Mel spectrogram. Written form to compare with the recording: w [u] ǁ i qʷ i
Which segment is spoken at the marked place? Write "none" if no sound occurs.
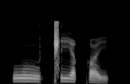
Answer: u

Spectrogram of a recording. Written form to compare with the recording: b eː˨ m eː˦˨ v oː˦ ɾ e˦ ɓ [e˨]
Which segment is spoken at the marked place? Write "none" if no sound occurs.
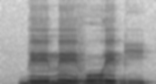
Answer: i˨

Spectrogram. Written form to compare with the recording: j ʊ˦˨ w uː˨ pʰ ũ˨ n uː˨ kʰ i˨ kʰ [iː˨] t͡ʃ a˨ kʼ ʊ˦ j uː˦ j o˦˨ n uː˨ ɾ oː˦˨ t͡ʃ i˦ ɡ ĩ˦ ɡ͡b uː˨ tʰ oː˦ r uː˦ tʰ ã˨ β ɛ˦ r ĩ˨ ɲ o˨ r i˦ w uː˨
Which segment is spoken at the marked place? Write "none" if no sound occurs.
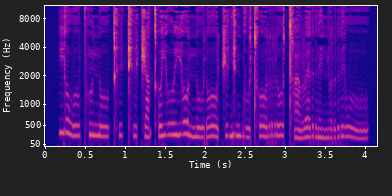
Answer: i˨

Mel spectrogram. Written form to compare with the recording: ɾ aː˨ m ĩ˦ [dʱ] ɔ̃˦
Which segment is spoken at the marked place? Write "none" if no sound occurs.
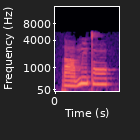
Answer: t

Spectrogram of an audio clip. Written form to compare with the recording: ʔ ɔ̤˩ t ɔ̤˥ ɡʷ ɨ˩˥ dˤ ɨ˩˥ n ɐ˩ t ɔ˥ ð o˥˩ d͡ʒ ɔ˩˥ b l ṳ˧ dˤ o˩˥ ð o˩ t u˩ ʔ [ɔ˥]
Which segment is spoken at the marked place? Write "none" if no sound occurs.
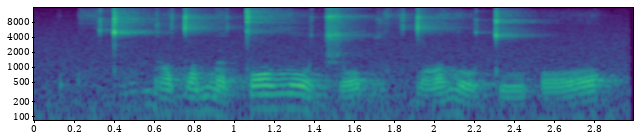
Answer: ɔ˩˥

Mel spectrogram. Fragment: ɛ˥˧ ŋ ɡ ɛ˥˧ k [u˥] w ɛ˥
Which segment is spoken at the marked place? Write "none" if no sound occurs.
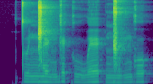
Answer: u˧˩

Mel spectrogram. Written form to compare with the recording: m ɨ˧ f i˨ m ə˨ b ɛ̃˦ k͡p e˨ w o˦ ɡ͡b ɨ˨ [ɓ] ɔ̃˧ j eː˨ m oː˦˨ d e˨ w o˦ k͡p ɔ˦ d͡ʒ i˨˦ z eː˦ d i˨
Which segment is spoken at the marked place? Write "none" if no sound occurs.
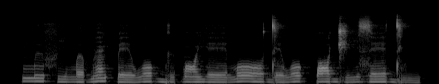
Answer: ɓ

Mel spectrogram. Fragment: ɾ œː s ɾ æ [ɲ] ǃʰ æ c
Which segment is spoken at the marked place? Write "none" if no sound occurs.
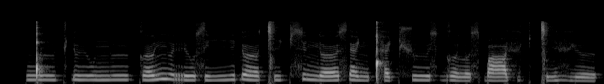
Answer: ɲ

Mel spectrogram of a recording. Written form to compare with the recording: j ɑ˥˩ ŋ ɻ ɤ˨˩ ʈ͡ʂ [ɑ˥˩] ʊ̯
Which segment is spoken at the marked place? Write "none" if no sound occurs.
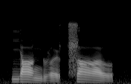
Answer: ɑ˥˩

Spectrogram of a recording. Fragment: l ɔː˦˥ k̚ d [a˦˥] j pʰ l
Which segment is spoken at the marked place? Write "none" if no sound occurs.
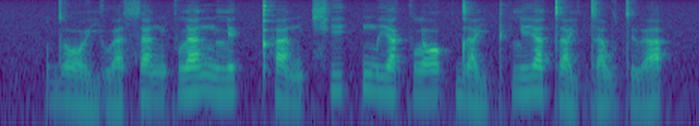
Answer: a˩˦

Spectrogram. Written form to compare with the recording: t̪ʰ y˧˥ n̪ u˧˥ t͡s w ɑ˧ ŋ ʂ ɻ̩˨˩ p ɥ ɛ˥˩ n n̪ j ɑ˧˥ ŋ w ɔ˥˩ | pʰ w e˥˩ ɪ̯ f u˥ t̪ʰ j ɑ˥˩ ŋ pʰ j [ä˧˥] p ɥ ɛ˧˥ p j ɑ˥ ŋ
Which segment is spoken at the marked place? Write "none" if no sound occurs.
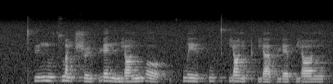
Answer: ä˨˩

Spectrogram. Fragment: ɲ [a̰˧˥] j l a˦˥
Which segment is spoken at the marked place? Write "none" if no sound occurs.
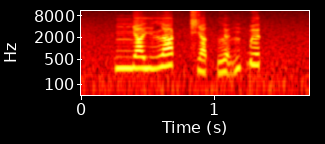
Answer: a˧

